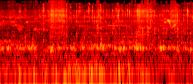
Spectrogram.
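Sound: kitchen waste water draining out of a plant pot

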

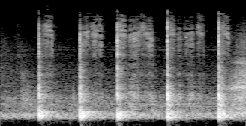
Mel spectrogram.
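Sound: writing

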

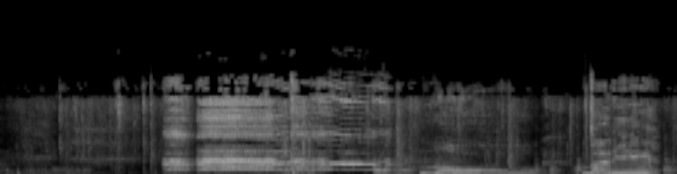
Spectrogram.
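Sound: rooster crowing

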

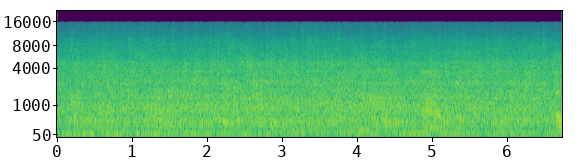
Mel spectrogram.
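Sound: electric commuter train arriving

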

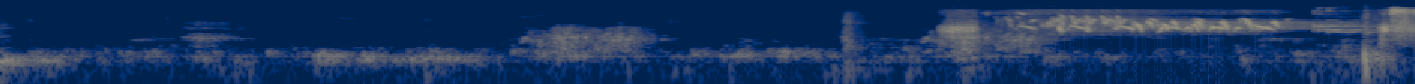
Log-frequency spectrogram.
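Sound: birds chirping in Hungry Shark Evolution video game

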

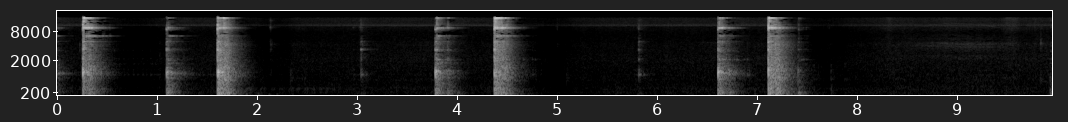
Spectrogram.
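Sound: 3-pound drilling hammer tapping out AR15 front sight pin

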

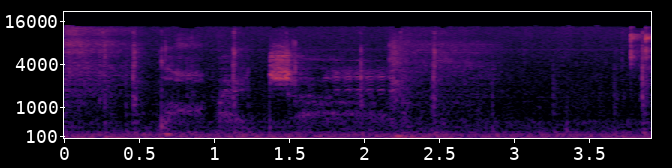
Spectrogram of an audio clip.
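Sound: sheep bleating in the video game Minecraft

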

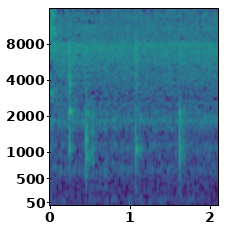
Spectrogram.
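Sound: onions added to frying minced meat, stirred in pan

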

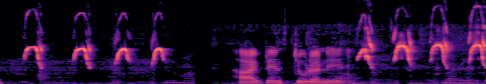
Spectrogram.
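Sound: newly hatched chicken chick cheeping

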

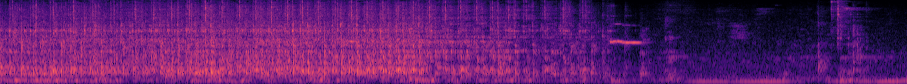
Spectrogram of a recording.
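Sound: sewing machine stitching pleats on a pattu pavada

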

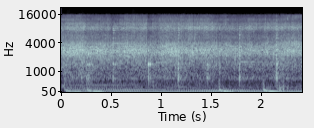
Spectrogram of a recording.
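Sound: shallots sizzling in oil after mustard seeds pop

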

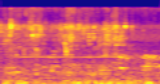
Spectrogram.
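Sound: water being added to a pot while cooking

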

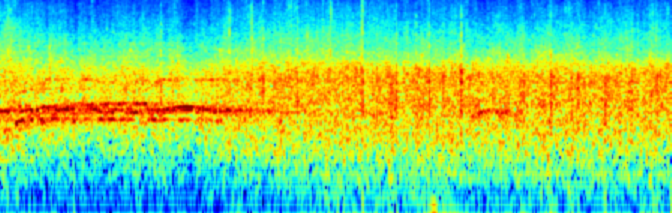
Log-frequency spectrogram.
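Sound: audience applause for Visual Kiss

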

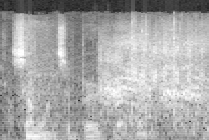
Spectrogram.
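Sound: alarmed birds cawing in the video game Thief

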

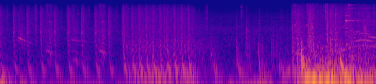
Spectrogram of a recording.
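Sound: gun firing with recoil in video game Rogue Company

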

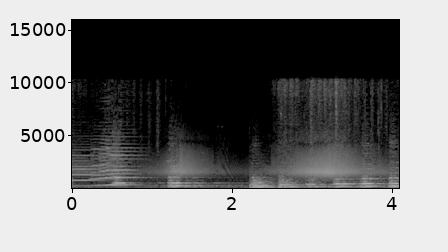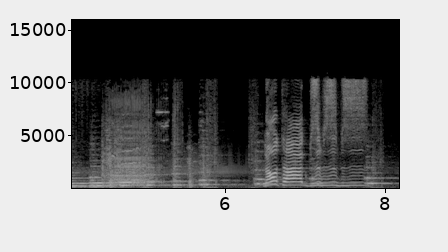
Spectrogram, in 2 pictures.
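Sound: insect buzzing in a cartoon

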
